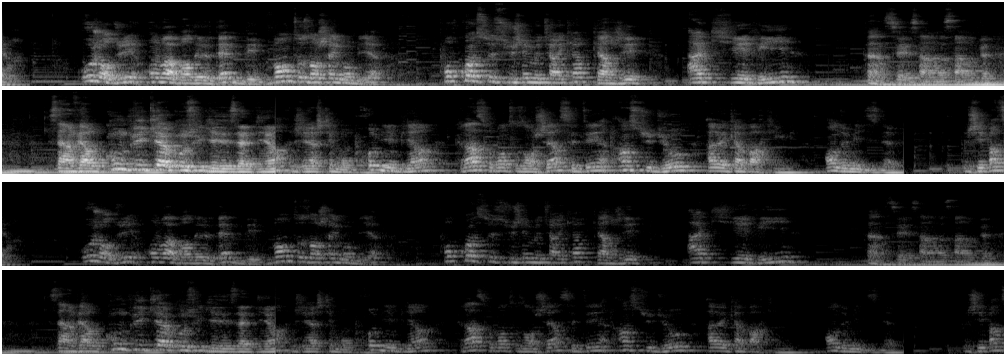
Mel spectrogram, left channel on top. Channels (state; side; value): quieter; right; 14.6 dB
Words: Aujourd'hui, on va aborder le thème des ventes aux enchères immobilières. Pourquoi ce sujet me tient à cœur? Car j'ai acquéri... Putain, c'est un verbe compliqué à conjuguer, les amis. J'ai acheté mon premier bien grâce aux ventes aux enchères. C'était un studio avec un parking en 2019. J'ai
